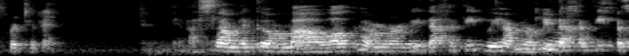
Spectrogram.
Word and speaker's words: Rawieda: My name is Rawieda Khatib, pronounced Rouyda in Arabic.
